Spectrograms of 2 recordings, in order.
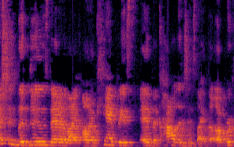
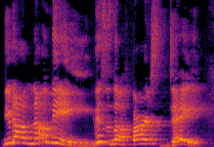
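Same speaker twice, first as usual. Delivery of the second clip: sassy warning; 6 semitones higher than usual. Retold or imitated. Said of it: "I was like".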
